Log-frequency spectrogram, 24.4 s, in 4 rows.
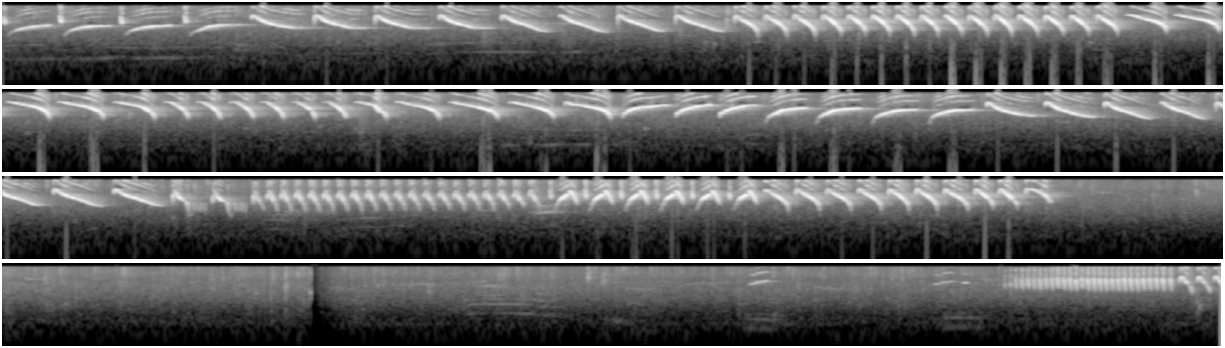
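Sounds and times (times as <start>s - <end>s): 
domestic canary song: 0.0s - 18.6s, 20.3s - 24.4s.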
